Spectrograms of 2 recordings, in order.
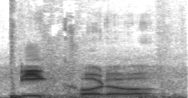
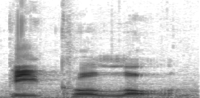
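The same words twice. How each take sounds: First: The middle consonant is an R sound. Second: The middle consonant is an L sound. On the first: "they don't differentiate between the L sound and the R" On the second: "with like an L sound"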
